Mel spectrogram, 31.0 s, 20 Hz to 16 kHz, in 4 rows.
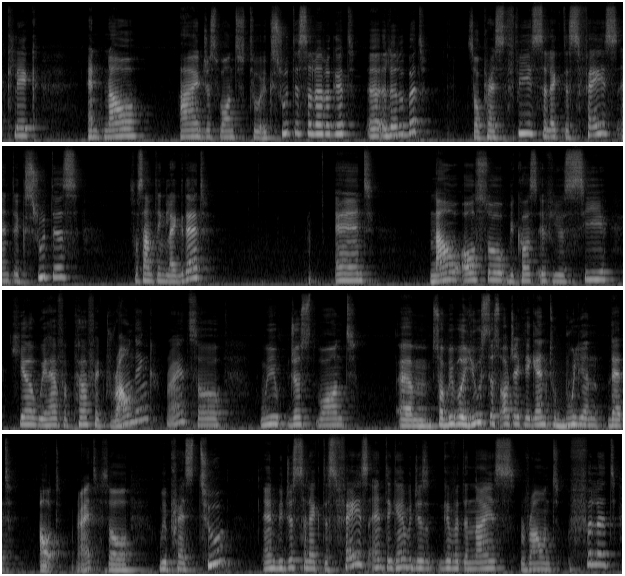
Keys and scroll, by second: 18.2 super+m.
